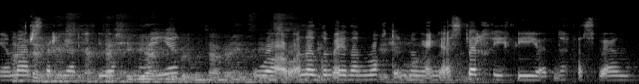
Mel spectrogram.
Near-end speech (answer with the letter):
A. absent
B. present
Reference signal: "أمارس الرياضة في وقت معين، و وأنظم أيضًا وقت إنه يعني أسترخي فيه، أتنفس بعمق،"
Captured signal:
B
